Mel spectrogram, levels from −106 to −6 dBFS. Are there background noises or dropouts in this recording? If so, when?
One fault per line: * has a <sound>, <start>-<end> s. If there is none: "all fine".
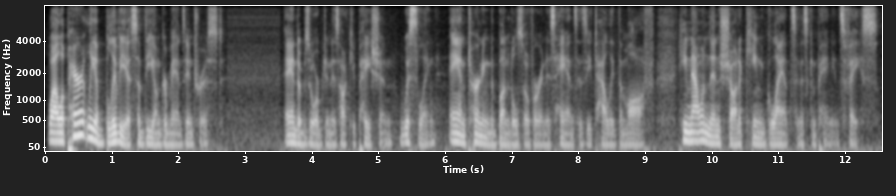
all fine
